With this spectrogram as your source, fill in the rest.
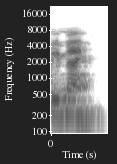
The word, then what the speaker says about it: Dinei: selaku Marketing Manager dari Dinei Hijab. Benar gak nih Bu bacanya? Dinei. Iya, betul, Dinai. Dinai, oke, Dinai Dinai.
